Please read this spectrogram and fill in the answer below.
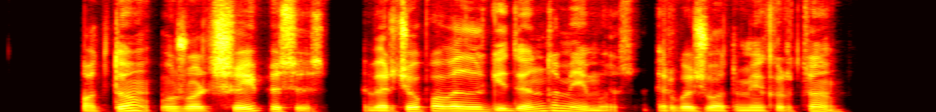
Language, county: Lithuanian, Vilnius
